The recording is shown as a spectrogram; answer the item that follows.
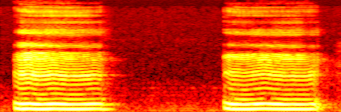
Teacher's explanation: you can feel the vibration in your throat the letter M is a voiced consonant there are certain letters in English that can't be sung these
